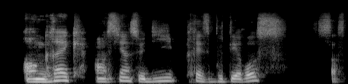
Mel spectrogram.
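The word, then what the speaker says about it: πρεσβύτερος: pas de différence en grec ancien se dit presse bouteros ça se prononce comme ça 13 bouteros c'est de ce mot que vient le mot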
